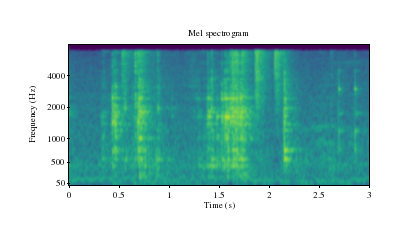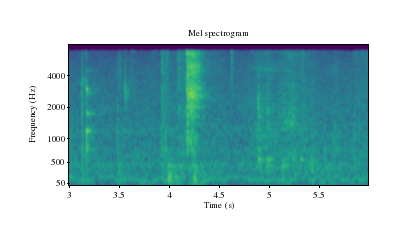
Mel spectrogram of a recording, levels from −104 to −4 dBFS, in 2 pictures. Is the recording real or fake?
real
